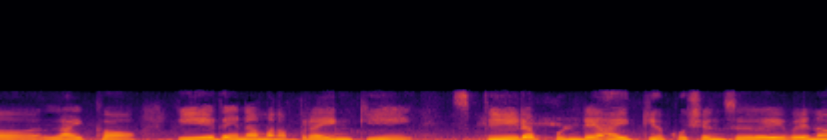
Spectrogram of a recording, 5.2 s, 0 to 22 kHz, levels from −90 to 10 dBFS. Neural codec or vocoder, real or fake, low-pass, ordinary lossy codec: codec, 16 kHz, 2 kbps, X-Codec, HuBERT features, trained on balanced general audio; fake; none; none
